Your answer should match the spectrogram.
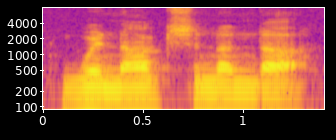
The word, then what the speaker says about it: wi-naagshinandaa: I don't know why that M changes to an N sound at the beginning of the word when you put wi in front of it, but that's how I've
